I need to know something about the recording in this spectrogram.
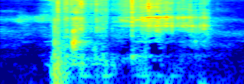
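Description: Granulated sugar poured from a spoon into a clear plastic tray on a kitchen scale: a grainy, rustling pour of crystals starting about half a second in.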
